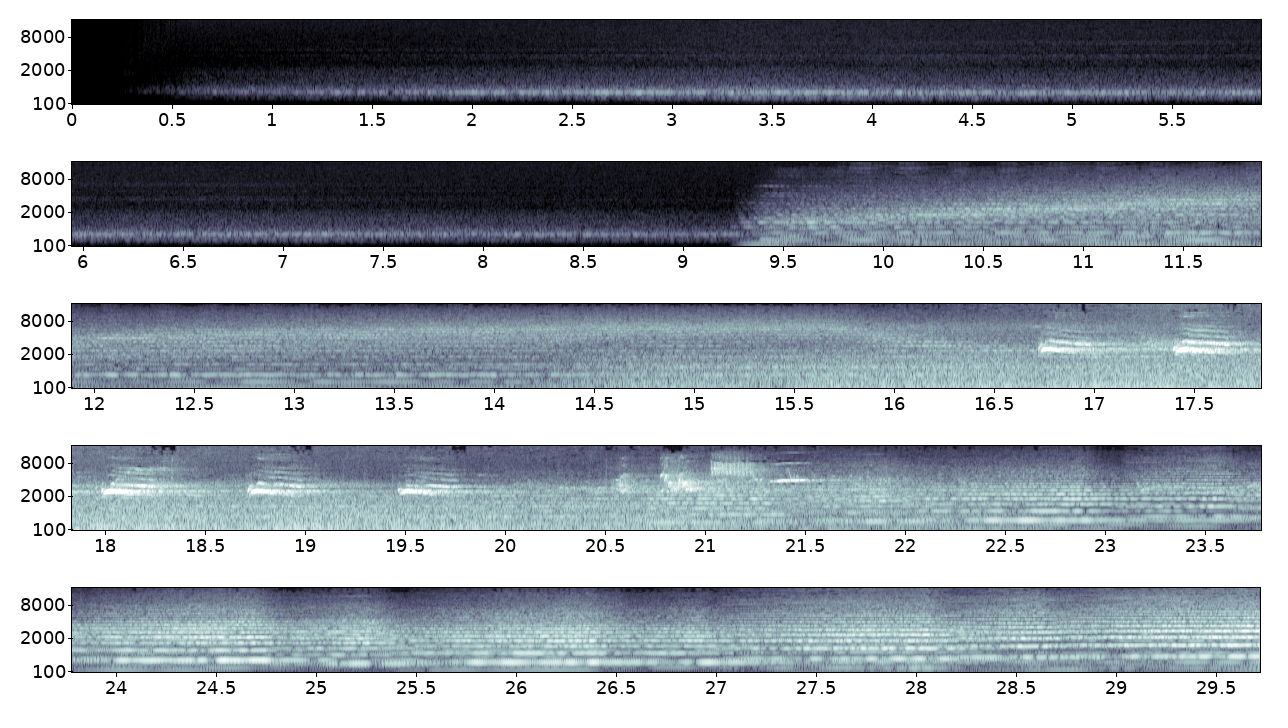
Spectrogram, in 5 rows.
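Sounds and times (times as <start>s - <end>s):
orchestral music: 9.4s - 29.7s.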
